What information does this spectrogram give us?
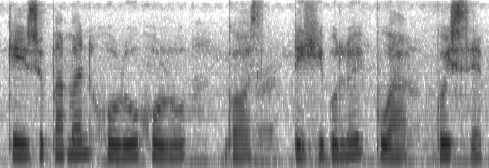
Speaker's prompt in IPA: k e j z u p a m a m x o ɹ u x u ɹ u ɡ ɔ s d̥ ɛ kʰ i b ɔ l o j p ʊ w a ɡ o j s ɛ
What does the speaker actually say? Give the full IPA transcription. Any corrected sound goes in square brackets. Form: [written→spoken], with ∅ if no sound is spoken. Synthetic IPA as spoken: k e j z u p a m a [m→n] x o ɹ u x [u→o] ɹ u ɡ ɔ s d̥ [ɛ→e] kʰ i b ɔ l o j p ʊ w a ɡ o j s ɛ

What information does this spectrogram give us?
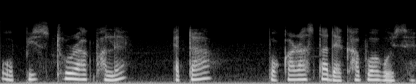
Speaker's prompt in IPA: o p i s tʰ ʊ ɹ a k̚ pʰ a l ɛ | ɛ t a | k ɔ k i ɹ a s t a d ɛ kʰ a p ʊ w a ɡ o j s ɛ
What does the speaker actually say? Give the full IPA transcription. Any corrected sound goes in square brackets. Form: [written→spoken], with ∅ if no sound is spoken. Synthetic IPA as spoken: o p i s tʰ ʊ ɹ a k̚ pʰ a l ɛ | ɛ t a | [k→p] ɔ k [i→a] ɹ a s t a d ɛ kʰ a p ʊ w a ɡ o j s ɛ

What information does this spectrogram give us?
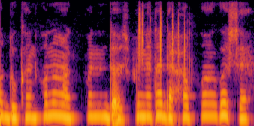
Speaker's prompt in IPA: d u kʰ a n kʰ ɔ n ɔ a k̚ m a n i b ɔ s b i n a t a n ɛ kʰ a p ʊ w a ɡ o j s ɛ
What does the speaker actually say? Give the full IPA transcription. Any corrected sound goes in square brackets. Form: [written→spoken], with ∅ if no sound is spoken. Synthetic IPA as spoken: d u [kʰ→k] a n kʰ ɔ n ɔ a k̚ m a n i [b→d] ɔ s b i n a t a [n→d] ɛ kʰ a p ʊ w a ɡ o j s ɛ

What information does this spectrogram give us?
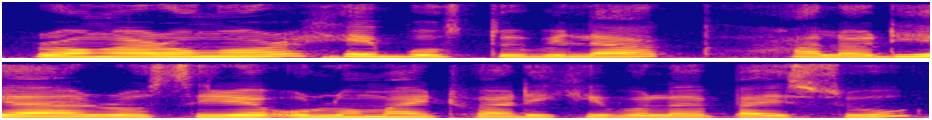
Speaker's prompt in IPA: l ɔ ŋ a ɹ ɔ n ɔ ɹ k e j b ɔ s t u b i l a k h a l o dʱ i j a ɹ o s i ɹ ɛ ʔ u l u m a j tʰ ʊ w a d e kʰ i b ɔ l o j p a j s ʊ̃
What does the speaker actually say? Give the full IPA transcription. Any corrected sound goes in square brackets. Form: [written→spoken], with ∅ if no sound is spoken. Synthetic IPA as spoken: [l→ɹ] ɔ ŋ a ɹ ɔ [n→ŋ] ɔ ɹ [k→x] e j b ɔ s t u b i l a k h a l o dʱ i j a ɹ o s i ɹ ɛ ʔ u l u m a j tʰ ʊ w a d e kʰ i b ɔ l o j p a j s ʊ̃

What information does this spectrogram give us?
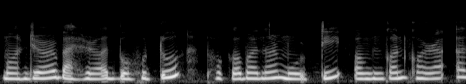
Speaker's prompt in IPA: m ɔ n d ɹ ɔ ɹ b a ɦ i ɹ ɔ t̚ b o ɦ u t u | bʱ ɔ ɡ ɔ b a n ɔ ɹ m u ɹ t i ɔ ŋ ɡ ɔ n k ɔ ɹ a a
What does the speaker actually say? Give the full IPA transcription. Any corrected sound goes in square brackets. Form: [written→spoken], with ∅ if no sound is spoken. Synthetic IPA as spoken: m ɔ n d ɹ ɔ ɹ b a ɦ i ɹ ɔ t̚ b o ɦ u t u | bʱ ɔ ɡ ɔ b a n ɔ ɹ m u ɹ t i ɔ ŋ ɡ ɔ n k ɔ ɹ a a

